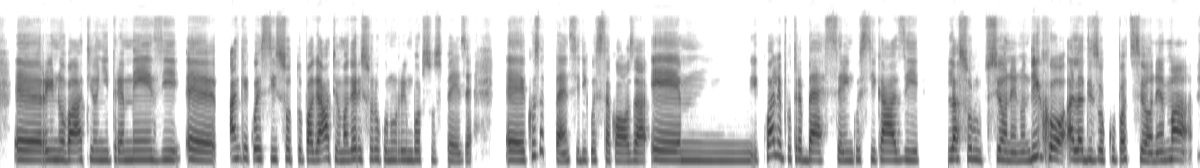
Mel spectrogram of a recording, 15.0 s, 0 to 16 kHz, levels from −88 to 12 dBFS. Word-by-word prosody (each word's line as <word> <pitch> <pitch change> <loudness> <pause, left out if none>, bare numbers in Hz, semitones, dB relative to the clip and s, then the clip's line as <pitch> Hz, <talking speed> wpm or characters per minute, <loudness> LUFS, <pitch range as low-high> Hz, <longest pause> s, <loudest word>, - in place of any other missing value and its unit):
ehm, 200 -1 +4
rinnovati 200 0 +2
ogni 200 0 -4
3 200 -1 -2
mesi, 205 0 -1
ehm, 195 -5 +4 0.2
anche 230 +2 +1
questi 220 -1 -3
sottopagati 210 +1 +1
o 190 - -6
magari 210 +3 +1
solo 215 0 -5
con 200 -1 -6
un 200 - -3
rimborso 200 0 -5
spese. 175 -1 -5 0.4
Ehm, 195 0 +3
cosa 290 - -5
pensi 195 0 -1
di 195 - -6
questa 195 +1 -5
cosa? 180 0 +2
Ehm, 190 -2 0
e 170 - -8
quale 280 +5 +2
potrebbe 210 -4 0
essere 190 0 -3
in 190 - -5
questi 210 +1 -7
casi, 195 0 +1 0.4
la 220 0 +5
soluzione? 210 -3 -1
Non 185 +1 -5
dico 235 -3 +4
alla 210 0 +4
disoccupazione, 200 -2 -1
ma 210 +1 +3
200 Hz, 150 wpm, -22 LUFS, 190-210 Hz, 0.4 s, la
